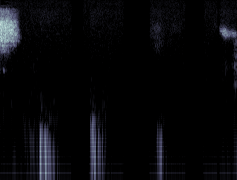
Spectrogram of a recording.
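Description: Near silence broken by three faint, short low thumps about half a second apart.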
